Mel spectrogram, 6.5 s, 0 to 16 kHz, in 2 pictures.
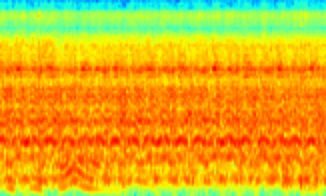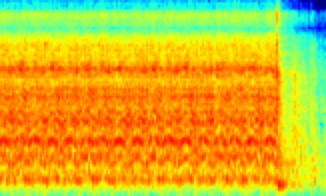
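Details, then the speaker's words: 1929 Ford Model A Doodlebug after years sitting, cranking with timing thought to be still off: steady uneven whir for about six seconds, never catches, cuts off abruptly; 6-volt starter solenoid failed, likely from running 12 volts into it, later replaced. "solenoid is toast all right well that could be because we ran 12 volts into it"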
